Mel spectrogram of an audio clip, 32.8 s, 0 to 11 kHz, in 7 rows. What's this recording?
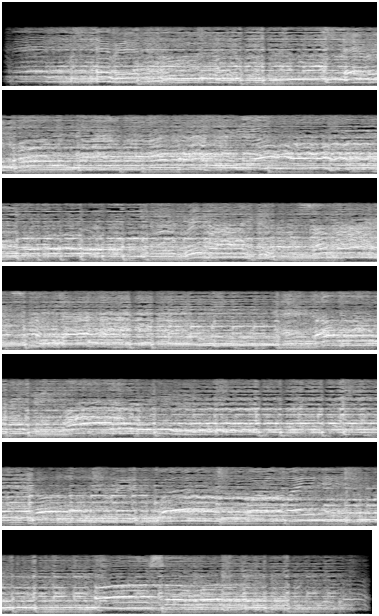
20.35 everybody loves 150510
15.05.2010: about 20.35. recording made by my friend from the UK Paul Vickers. It had been recorded on the Kaponiera Rotary in Poznan where the Motorization Museum is located.
poland, field-recording, line, rotary, queue, roundabout, traffic-circle, poznan, song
